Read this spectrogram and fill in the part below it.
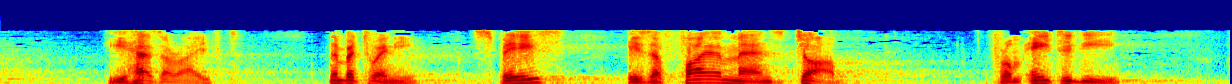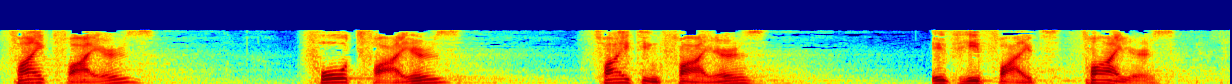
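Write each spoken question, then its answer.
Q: Space is a fireman's job.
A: C: fighting fires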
